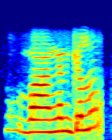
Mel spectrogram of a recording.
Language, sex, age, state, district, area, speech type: Kashmiri, female, 30-45, Jammu and Kashmir, Kulgam, rural, conversation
